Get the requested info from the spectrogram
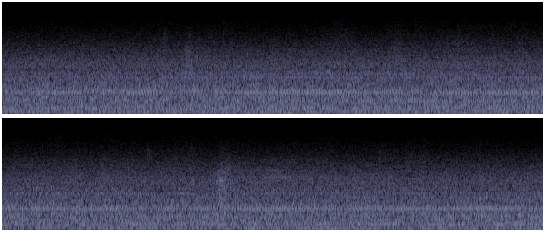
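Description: Steady room noise: an even hiss with a faint constant hum.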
